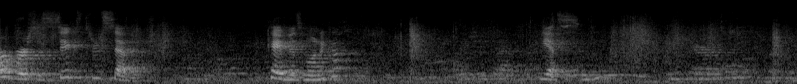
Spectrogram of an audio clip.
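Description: A woman speaks calmly into a microphone in an echoing hall.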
